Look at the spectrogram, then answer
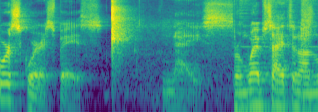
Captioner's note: snaps fingers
